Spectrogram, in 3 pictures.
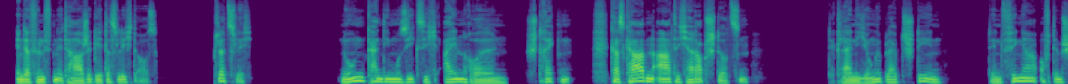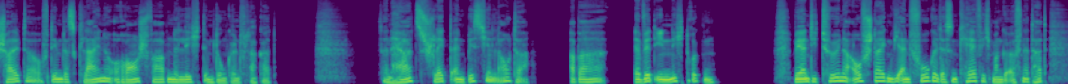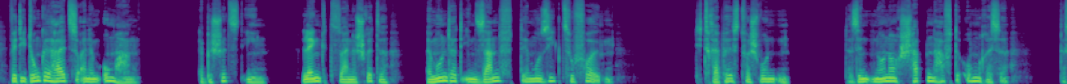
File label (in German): Hoerbuch Roman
